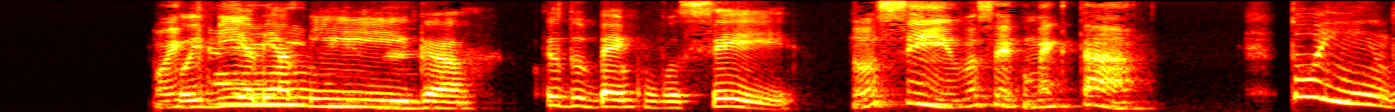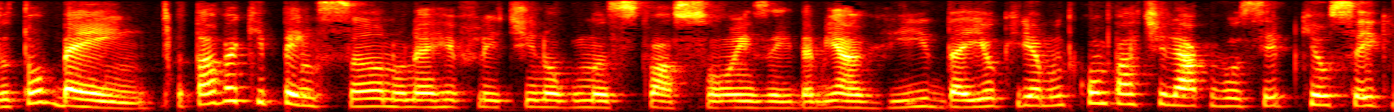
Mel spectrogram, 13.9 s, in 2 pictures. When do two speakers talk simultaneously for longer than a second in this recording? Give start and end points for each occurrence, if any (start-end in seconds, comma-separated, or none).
0.9-2.4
